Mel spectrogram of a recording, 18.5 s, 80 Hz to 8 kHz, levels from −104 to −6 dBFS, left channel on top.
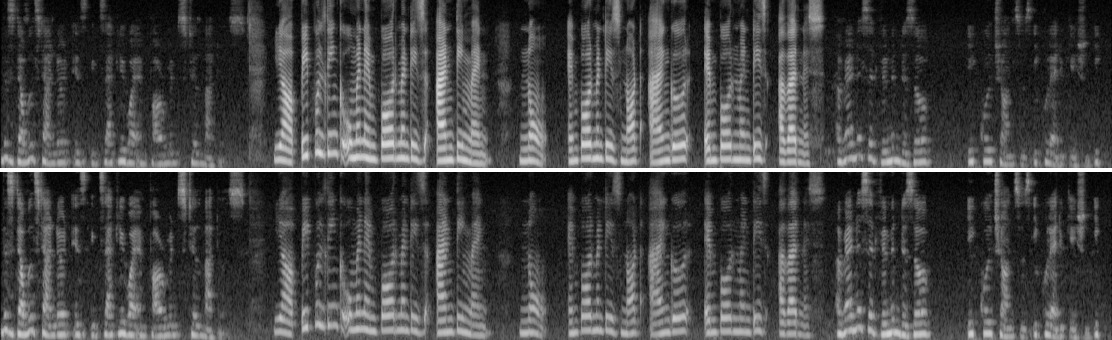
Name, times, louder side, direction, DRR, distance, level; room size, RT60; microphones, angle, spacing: voice 1, 0.0-4.1 13.9-15.5 16.1-18.3, right 5 dB, 60° right, 0.3 m, -38 dB
voice 2, 4.6-8.2 8.7-9.1 9.5-11.5 11.7-13.7, left 8 dB, 85° left, 0.3 m, -30 dB
4.4 x 2.3 x 2.6 m
head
